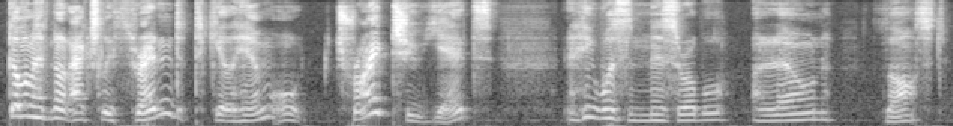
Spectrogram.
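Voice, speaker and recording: Male audiobook reader, husky voice, widely swinging intonation, theatrical, suspenseful storybook narration. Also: fairly high pitch, very animated, unhurried, a bit bright.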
